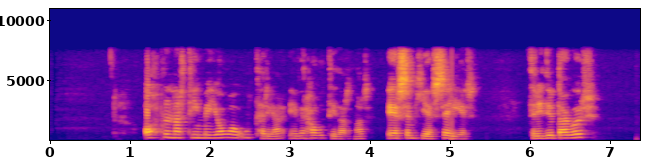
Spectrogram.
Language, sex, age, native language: Icelandic, female, 30-39, Icelandic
